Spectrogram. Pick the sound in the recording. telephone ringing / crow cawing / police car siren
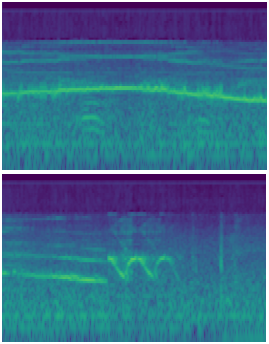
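police car siren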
